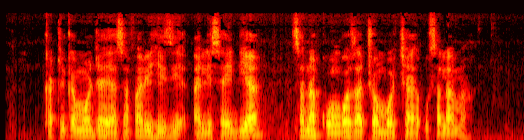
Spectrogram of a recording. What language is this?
Swahili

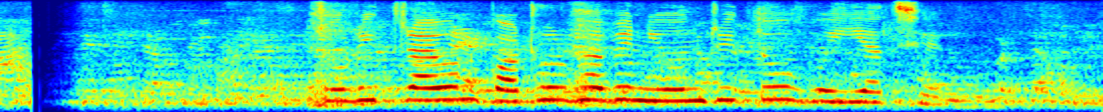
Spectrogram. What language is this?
Bangla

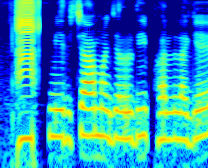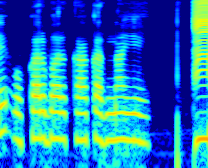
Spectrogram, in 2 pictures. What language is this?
Chhattisgarhi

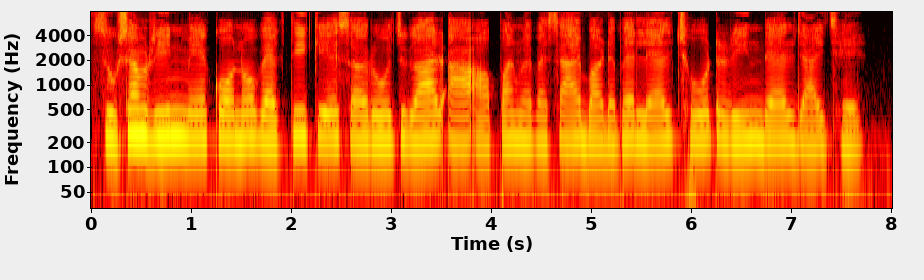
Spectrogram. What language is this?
Maithili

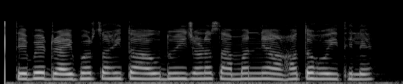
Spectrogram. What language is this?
Odia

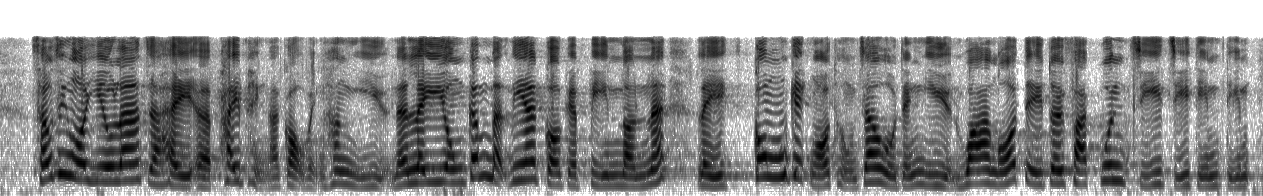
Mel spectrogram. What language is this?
Cantonese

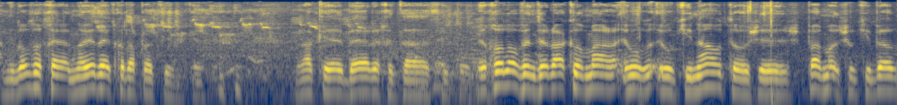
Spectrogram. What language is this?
Hebrew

